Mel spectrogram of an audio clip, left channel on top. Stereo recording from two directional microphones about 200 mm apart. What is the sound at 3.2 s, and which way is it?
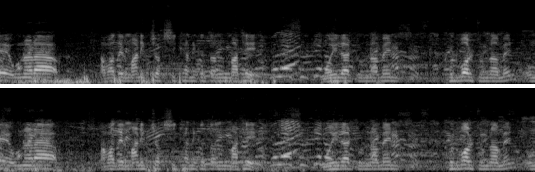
Speech, 20° left (ahead or behind).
